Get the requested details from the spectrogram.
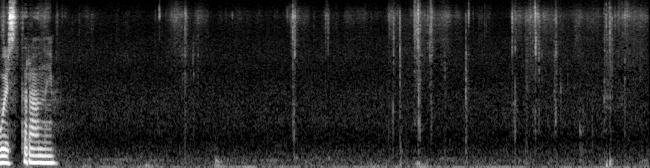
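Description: Fingers rustle and tap softly against a fabric-covered ornament.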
